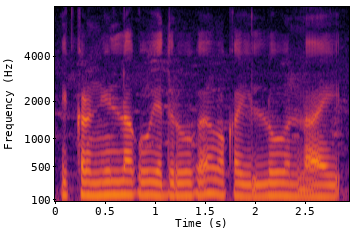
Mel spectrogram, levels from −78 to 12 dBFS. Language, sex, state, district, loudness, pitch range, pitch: Telugu, male, Telangana, Hyderabad, -18 LUFS, 135-145 Hz, 140 Hz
